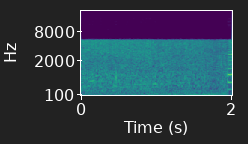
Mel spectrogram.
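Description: Street traffic: a car driving past on a wet road, its tyres hissing on the wet surface over a steady low engine hum.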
